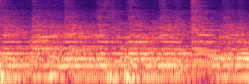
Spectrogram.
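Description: Folk ensemble playing live: several voices singing together in held notes over acoustic guitar and banjo.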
